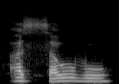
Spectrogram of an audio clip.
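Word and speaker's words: الثوب: As-Sawbu, Lam is silent.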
